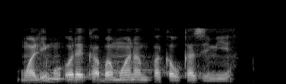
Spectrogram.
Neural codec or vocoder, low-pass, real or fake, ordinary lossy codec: none; 5.4 kHz; real; MP3, 48 kbps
